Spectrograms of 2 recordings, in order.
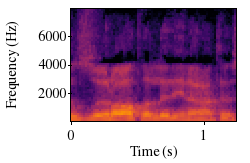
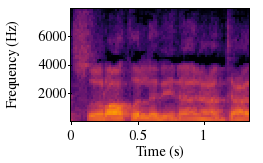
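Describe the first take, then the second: First: The word begins with a z sound. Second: The word begins with an s sound. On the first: "others would say" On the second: "those who could say"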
